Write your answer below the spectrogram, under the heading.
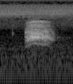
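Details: Reeves's muntjac giving a single short, harsh bark of about half a second. It is loud and broad in tone against a steady background hiss.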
